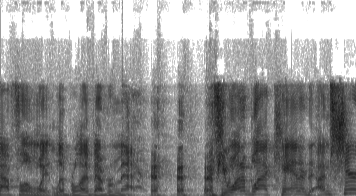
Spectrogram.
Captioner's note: laugh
